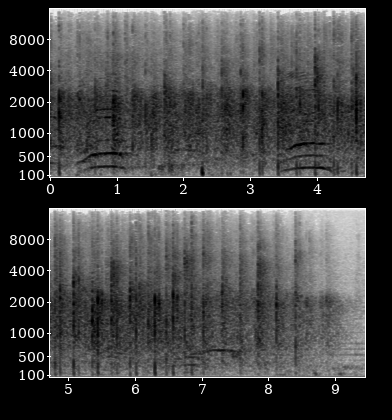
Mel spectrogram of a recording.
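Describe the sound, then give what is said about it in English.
Church audience applauds with steady hand clapping as a pastor is welcomed to the front during a morning service. Dense claps run for about nine seconds, with raised voices and cheers rising over them before the clapping thins out. “So give God a strong hand clap as we invite Pastor Jose De Leon here.”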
